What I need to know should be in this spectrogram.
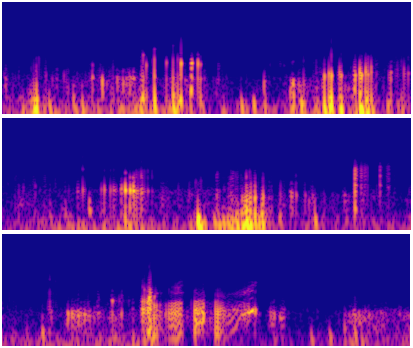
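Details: Stomach growling: low gurgling and rumbling bursts from the abdomen, recurring through the clip; ordinary borborygmi, a normal digestive sound.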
